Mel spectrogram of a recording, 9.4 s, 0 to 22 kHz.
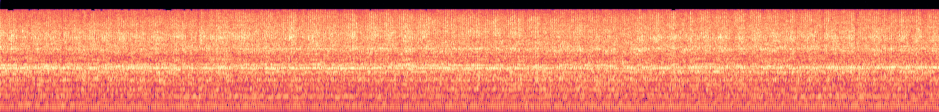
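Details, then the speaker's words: Mitsubishi Evo 8 4G63T, first start after engine rebuild, on a lift missing one mount: even, steady idle held noticeably fast, no dip or hunt; air leak suspected, a hose found disconnected. "There's an air leak somewhere. An air leak somewhere? How can you tell? Because it should idle normal. Oh, is that why it's idling high?"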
